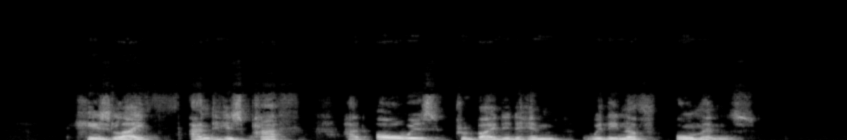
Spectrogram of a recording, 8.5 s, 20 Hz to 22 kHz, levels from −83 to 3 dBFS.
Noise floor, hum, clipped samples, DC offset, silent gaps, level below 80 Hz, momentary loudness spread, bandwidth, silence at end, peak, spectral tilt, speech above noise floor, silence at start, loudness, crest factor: -82 dBFS; none; under 0.1%; under 0.1%; none; -56 dBFS; 15 LU; 7.6 kHz; 1 s; -2 dBFS; -6.5 dB/octave; 64 dB; 0.8 s; -19 LUFS; 18 dB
